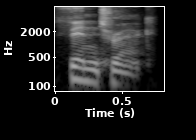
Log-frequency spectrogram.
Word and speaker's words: FINTRAC: These protections are being backed up by the financial intelligence agency FinTrack, pronounced FinTrack, which is providing banks with what they call targeted indicator profiles.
